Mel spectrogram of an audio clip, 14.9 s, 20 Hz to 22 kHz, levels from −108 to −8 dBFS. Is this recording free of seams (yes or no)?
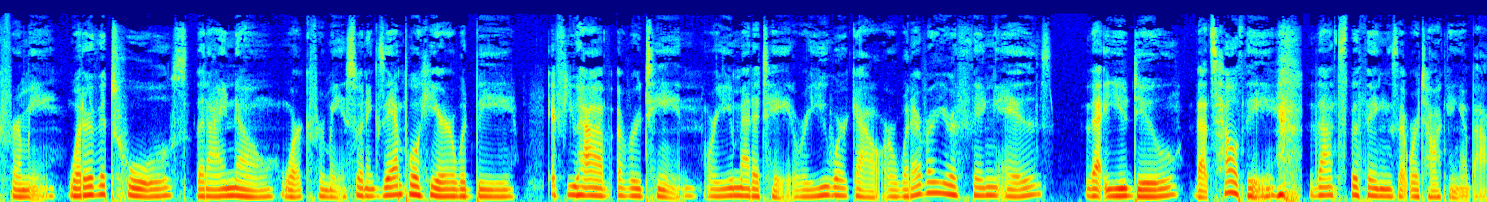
no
